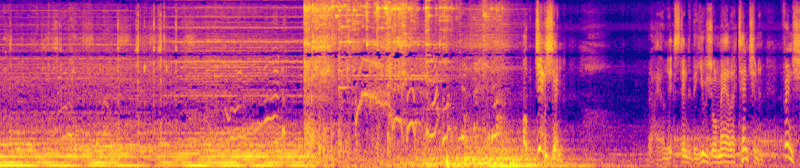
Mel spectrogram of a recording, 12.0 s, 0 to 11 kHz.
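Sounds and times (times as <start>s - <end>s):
tense background music: 0.0s - 12.0s.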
